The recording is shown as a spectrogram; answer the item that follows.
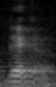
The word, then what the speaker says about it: Vico: You know, I was reading another guy you mentioned, Vico, how do you pronounce it? – Vico, okay.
